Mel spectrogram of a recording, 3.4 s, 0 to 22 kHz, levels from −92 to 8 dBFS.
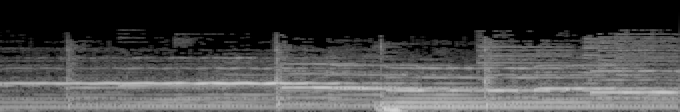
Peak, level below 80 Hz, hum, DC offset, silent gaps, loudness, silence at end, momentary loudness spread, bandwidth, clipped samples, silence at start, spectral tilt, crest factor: -6 dBFS; -32 dBFS; none; under 0.1%; none; -20 LUFS; 0 s; 4 LU; 8.4 kHz; under 0.1%; 0 s; -6.5 dB/octave; 14 dB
